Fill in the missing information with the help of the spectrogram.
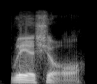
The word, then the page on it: reassure: British English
